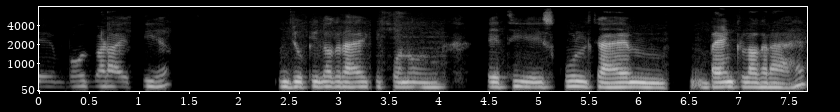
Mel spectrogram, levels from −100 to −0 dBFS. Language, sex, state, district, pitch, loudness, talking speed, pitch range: Hindi, female, Bihar, Purnia, 170 Hz, -31 LUFS, 155 wpm, 165-180 Hz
